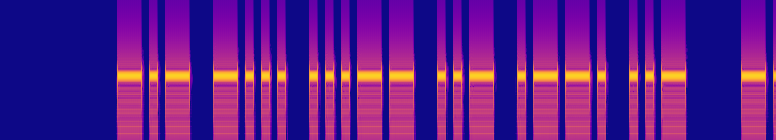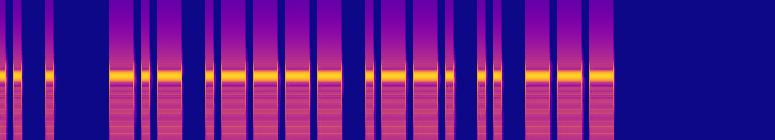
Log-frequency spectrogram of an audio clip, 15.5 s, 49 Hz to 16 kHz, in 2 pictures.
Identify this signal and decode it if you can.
Morse code, heard as a keyed tone, about 15 wpm, 700 Hz. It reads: KB3UPU DE K1PIO
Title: USA Callsign DE Callsign 15wpm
